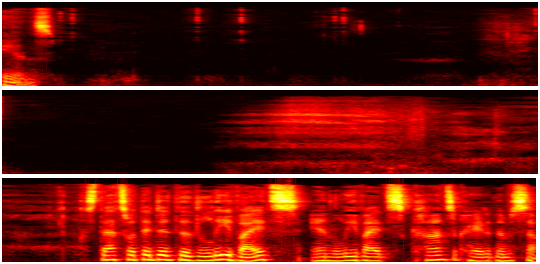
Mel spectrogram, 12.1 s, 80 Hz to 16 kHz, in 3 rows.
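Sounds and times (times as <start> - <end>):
person breathing in: 5.6 - 8.6.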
